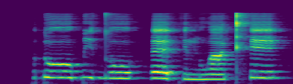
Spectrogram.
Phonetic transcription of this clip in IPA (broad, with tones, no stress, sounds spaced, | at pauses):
ɗ oː˦ ɓ i˦ d o˦ | ɛ˦˨ k ɪ˨ n w ã˨ kʰ e˦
